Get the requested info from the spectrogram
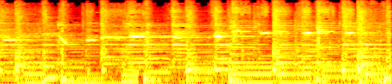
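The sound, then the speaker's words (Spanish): A person whistles a clear, lilting melody, steady and prominent over a full instrumental backing with bass and rhythmic accompaniment; no one speaks. “Con frutos secos Reyes, mucho más que pipas, hoy nuestra mochila viaja silbando.”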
